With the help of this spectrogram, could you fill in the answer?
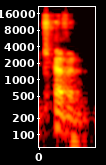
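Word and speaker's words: Kevan: we to be fair his name in the book is spelled with an a not an i yeah it's k-e-v-a-n so technically it should be kavan but yeah you could say that it's gonna be Kevin uh she says she's Chelsea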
